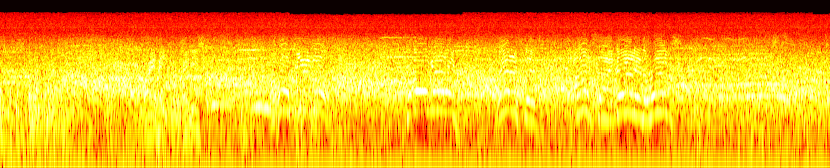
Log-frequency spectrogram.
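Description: People's voices, speaking or shouting, over steady arena crowd noise throughout.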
